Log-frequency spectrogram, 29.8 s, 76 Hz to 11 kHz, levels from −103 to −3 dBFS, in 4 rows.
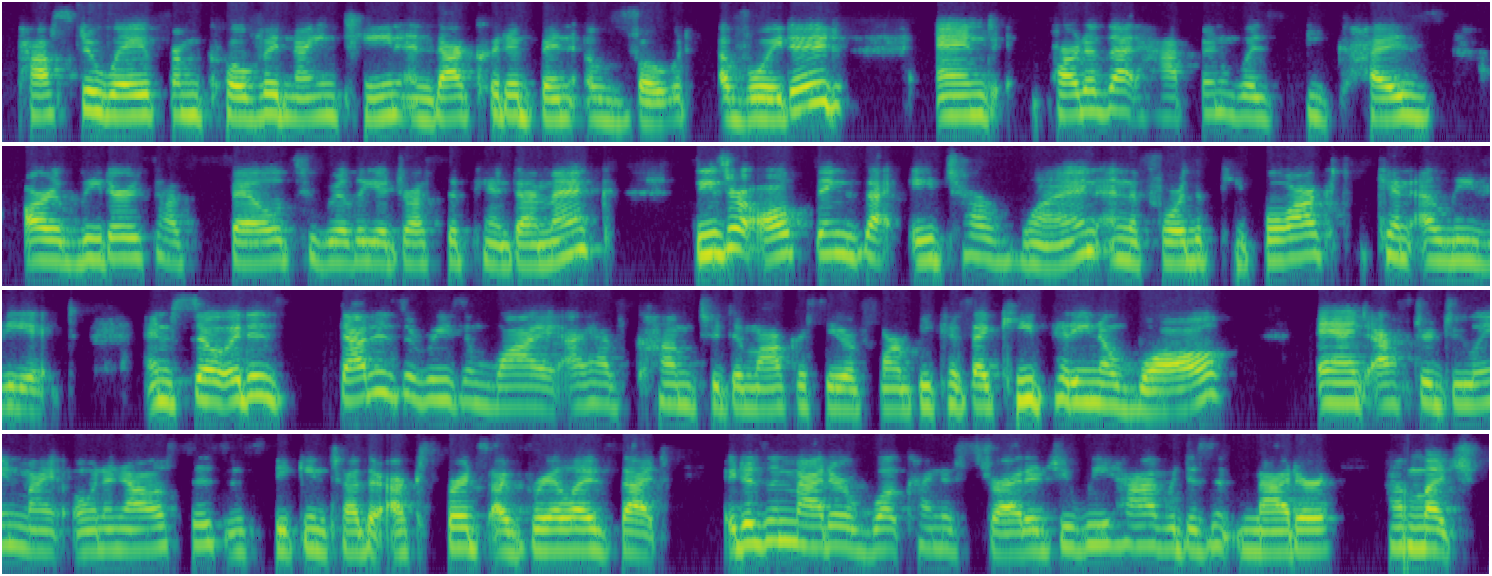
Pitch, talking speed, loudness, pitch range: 195 Hz, 185 wpm, -22 LUFS, 185-215 Hz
